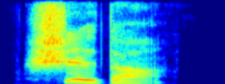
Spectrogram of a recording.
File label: "似的", Chinese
